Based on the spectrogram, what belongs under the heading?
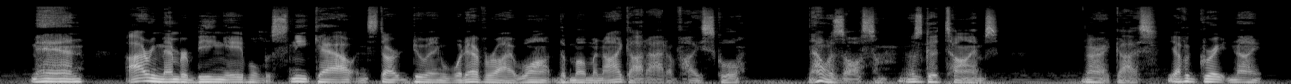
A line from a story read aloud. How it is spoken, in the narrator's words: Ray said, chuckling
